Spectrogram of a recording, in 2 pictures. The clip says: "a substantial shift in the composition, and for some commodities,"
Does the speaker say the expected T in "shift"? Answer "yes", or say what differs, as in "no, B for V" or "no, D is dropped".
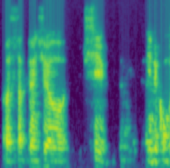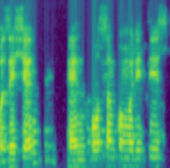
no, T is dropped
